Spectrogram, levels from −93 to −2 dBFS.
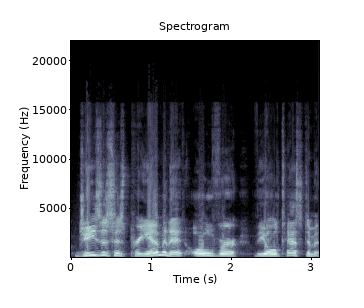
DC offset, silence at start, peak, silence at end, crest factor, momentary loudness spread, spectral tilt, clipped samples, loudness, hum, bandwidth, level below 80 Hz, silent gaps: under 0.1%; 0.05 s; -8 dBFS; 0 s; 10 dB; 5 LU; -4 dB/octave; under 0.1%; -17 LUFS; none; 14.5 kHz; -60 dBFS; none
